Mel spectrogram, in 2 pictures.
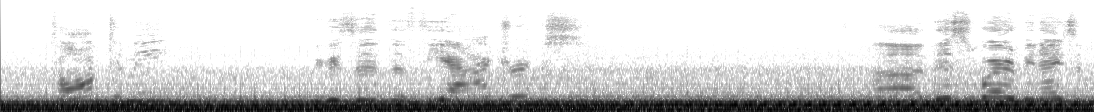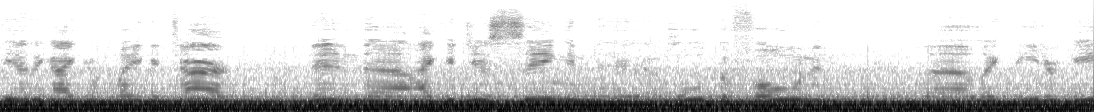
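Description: Honda Civic's engine and tyre noise heard from inside the cabin while cruising at highway speed: a loud, steady low drone, with a voice at times over it.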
